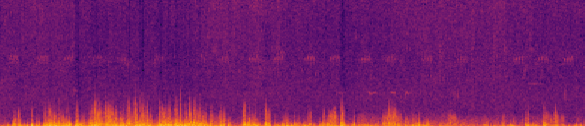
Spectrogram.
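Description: Wind rumbles and buffets in gusts outdoors.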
